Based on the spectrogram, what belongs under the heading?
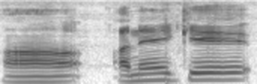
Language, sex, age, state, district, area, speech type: Sanskrit, male, 18-30, Bihar, Madhubani, rural, spontaneous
